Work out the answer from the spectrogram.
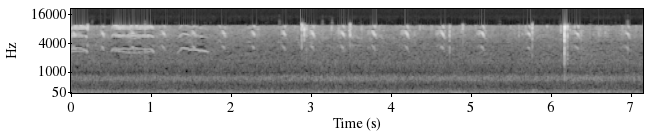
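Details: Eurasian hobby (Falco subbuteo) chick at a nest in Dorset during feeding, 8 July 2024: thin, high squeaky begging calls in quick bursts, then a few faint clicks and taps over a low steady hum.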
